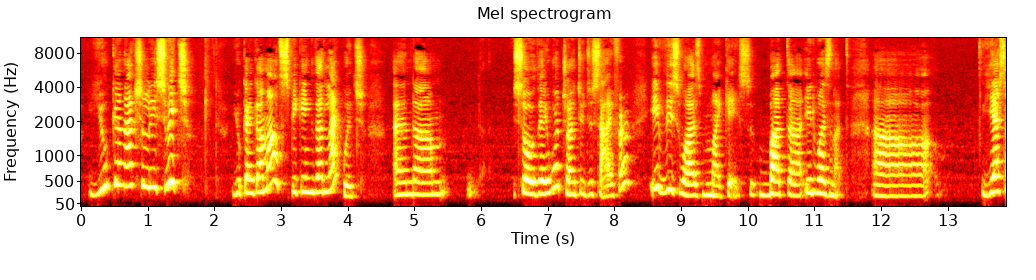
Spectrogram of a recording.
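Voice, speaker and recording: A middle-aged New York woman vlogs about her experience straight to camera, her speech disorder giving her a foreign-sounding accent. She talks slowly and haltingly with many pauses and fillers, dropping in-between words, in a fairly high, slightly bright voice.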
